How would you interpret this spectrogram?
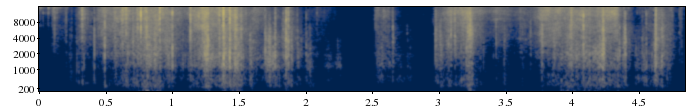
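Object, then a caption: Glossy paper magazine. Fingertips repeatedly flip the thin pages of an open glossy paper magazine lying on a table. Bright, crisp rustling and crinkling comes in bursts, broken by a short silence near the middle and then resuming.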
